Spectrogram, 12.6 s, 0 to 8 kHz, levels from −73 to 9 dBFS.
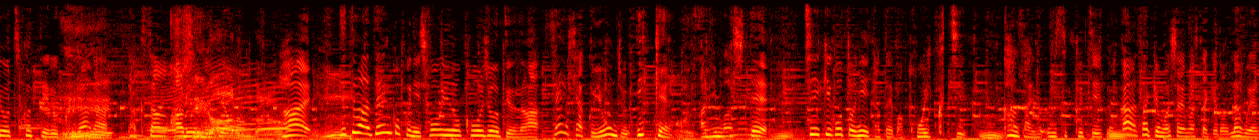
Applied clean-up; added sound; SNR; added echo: none; Writing; 15 dB; none.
